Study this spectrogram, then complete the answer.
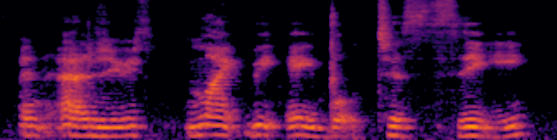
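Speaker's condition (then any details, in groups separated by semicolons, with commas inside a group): Essential tremor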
